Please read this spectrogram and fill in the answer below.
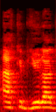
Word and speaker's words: Alkebulan: You pronounce the Alkebulan Trust exactly how I just pronounced it, but we're gonna break it down.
